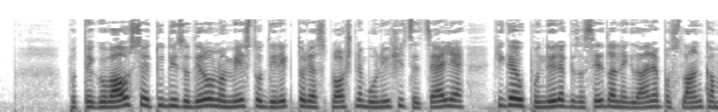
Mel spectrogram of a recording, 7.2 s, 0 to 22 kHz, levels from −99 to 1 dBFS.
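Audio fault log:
throughout, MP3 compression: the speech has a plainly audible watery, swirly quality, with chirpy, metallic edges on sibilants and softened onsets. On a spectrogram the energy stops flat at a ceiling near 10.6 kHz, and the upper bands break into flickering patches that appear and vanish between frames, while the waveform's attacks look smeared. The likely cause is MP3 encoding at a low bitrate, around 40 kbps, which cuts the top band and drops weak frequency lines.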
